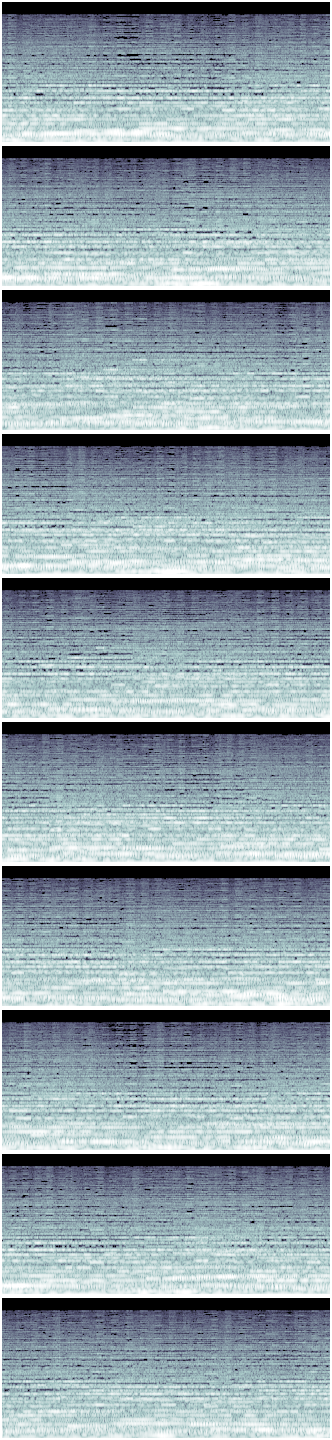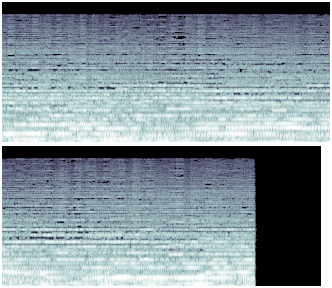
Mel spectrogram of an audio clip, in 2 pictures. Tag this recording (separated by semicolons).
The; Space; Flower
